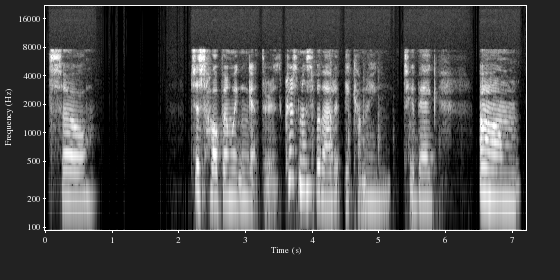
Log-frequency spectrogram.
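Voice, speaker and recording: A middle-aged woman with an unusual voice from breathing troubles, rambling in a halting, casual monologue full of fillers and restarts. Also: mid-range voice, a bit bright, dull audio. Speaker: vlogger.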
